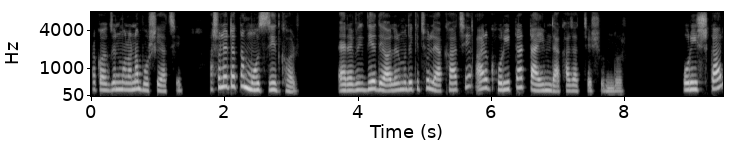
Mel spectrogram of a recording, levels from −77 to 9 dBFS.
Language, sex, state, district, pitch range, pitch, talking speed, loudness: Bengali, female, West Bengal, Jhargram, 215-270 Hz, 240 Hz, 160 wpm, -17 LUFS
